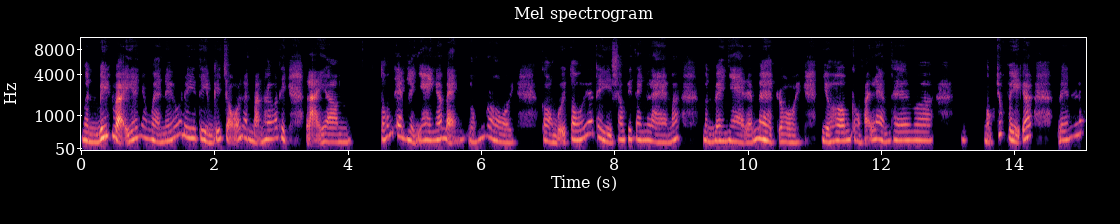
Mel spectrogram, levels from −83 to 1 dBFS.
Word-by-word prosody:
mình 200 -7 +1
biết 290 - +7
vậy 205 - +8
á, 255 - +3
nhưng 280 -5 -5
mà 200 -5 +1
nếu 220 - -2
đi 275 -3 +2
tìm 220 -9 +1
cái 235 +2 0
chỗ - - 0
lành 265 -5 -1
mạnh 195 - -1
hơn 245 +2 +1
á 275 - -2
thì 255 - +1 0.3
lại, 180 - +3
ờm, 185 -1 0 0.6
tốn 235 - -1
thêm 320 -2 +3
thời 215 -7 +2
gian 220 0 +1
á 240 +2 +4
bạn, 260 -4 +2 0.2
đúng 210 +7 -5
rồi. 175 -5 -1 0.4
Còn 185 -6 -2
buổi - - -1
tối 235 +4 +2
á 380 - +1
thì 220 - 0
sau 230 +6 -2
khi 250 - +1
đang 225 -1 0
làm 180 -5 -2
á, 245 +4 -1 0.3
mình 220 -4 -2
về 205 0 +1
nhà 200 -3 -1
đã 175 - -2
mệt 235 -5 +5
rồi, 180 -2 -2 0.4
nhiều 195 -5 0
hôm 210 +3 +2
còn 215 -7 -6
phải - - -1
làm 230 -5 0
thêm, 220 0 0
ơ, 220 -1 -1 0.4
ưm, 225 -1 -10 0.2
một - - -3
chút 370 0 -3
việc 220 -5 +3
á, 280 +6 +3 0.4
đến 230 +2 -2
lúc 390 +1 -7
220 Hz, 225 wpm, -23 LUFS, 195-245 Hz, 0.6 s, vậy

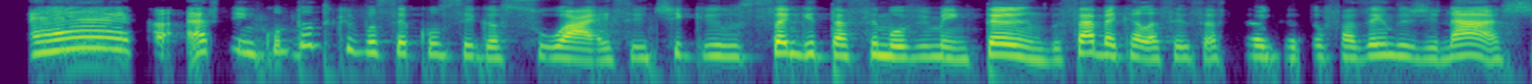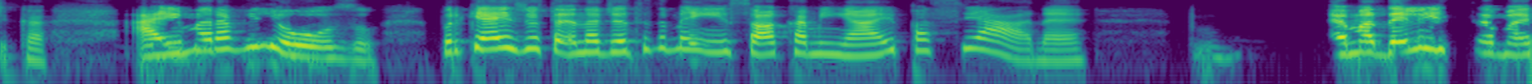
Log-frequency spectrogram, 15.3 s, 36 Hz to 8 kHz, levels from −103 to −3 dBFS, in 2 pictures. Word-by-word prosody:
É! 260 - 0
A 345 +3 +2 0.3
é - - +4
assim, 290 -1 -5
contanto 425 - -9
que 340 - -9
você 275 -1 -4
consiga 225 -5 -8
suar 190 -4 +2
e 175 - -9
sentir 195 +7 -12
que 220 +1 -8
o 215 0 -7
sangue 255 +4 +1
tá 230 +1 +1
se 225 +2 -7
movimentando, 205 -2 +2
sabe 255 +5 +4
aquela 205 -4 -2
sensação 200 +2 -8
que 200 - -17
eu - - -10
tô 210 - -12
fazendo 220 +2 -4
ginástica? 185 -4 +1 0.4
Aí 225 +5 +3
maravilhoso. 310 - -1 0.3
Porque 285 +5 0
aí 350 +2 +8
justa 320 -6 -1
não 280 - 0
adianta 280 +4 -3
também 345 -5 -4
ir - - -10
só 255 -2 +3
caminhar 250 -2 -2
e - - -8
passear, 310 - -6
né. 165 +1 -8 1.3
É 245 - +8
uma 275 +2 +6
delícia, 280 0 +4
mas 235 0 +2
245 Hz, 170 wpm, -21 LUFS, 205-285 Hz, 1.3 s, aí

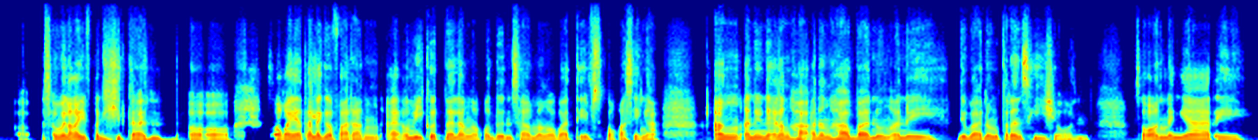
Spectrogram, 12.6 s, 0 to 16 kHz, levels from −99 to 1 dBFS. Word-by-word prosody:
Ah, - - -14
so 190 - -4
malaki 190 -1 +5
yung 180 - -27
pagitan, 145 -1 +1 0.4
oo. 135 -2 0 0.5
So 240 - +3
kaya 240 -2 +3
talaga 210 -2 +3
parang, 190 0 -1
ah, - - -1
umikot 195 -1 +2
na 180 - +2
lang 175 -1 0
ako 165 0 -5
dun 165 -1 -1
sa 160 0 -3
mga 160 0 -2
what-ifs 150 -1 -4
ko - - -4
kasi - - -3
nga - - -4 0.6
ang 195 0 +5
ano 200 +1 +2
na, 195 - +1
ang 210 +2 +2
ha 205 - +2
ng 210 -1 0
haba 180 -2 +5
nung 175 0 -1
ano, 165 +1 0
eh, 145 -4 -2 0.2
di 155 - +1
ba 145 -1 +2
nung 150 +1 +1
transition. 150 -4 -2 0.4
So - - -2
ang 195 - +3
nangyari, 170 -6 +1
175 Hz, 185 wpm, -24 LUFS, 150-195 Hz, 0.6 s, malaki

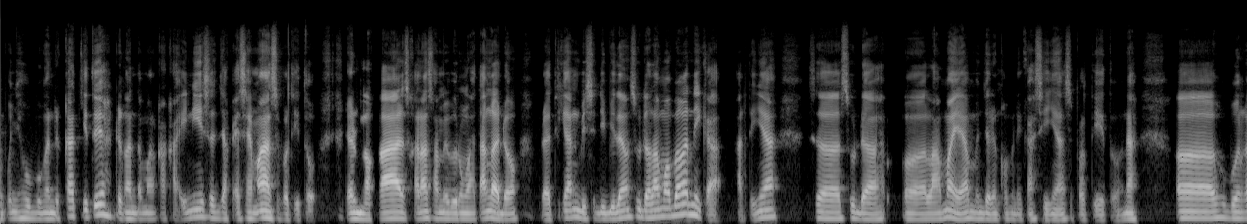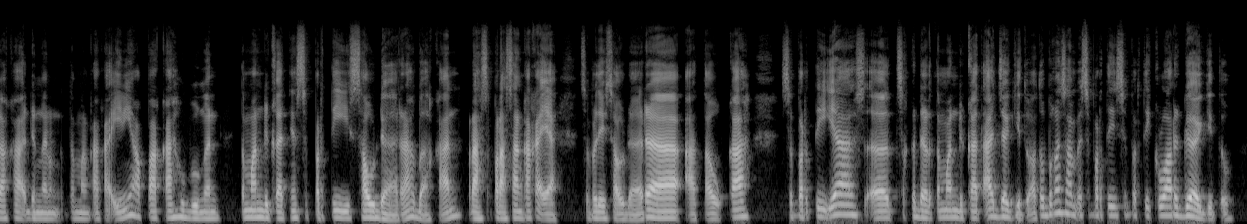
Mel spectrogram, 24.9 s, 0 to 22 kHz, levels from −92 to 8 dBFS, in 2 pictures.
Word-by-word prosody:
punya 110 +3 -5
hubungan 100 -1 -2
dekat 145 +8 -2
gitu 150 +8 +2
ya 155 - -3
dengan 105 -3 -2
teman 100 0 -5
Kakak - - -10
ini 130 +3 -2
sejak 110 -3 -4
SMA 110 +3 +5
seperti 105 - -6
itu - - -6 0.3
dan 105 0 +3
bahkan 105 +3 +7
sekarang 110 +3 +1
sambil 105 -1 -2
berumah 100 -1 0
tangga 110 +2 +5
dong 95 0 -1 0.2
berarti - - -4
kan 125 +1 0
bisa 105 -3 -2
dibilang 115 +6 +1
sudah 135 -3 -1
lama 135 +4 +3
banget 180 +3 +5
nih 140 - -2
Kak, - - -4 0.2
artinya, 125 +3 -2 0.5
eee, 110 -2 +2
sudah, 100 -3 -1 0.2
eee, 95 -1 0
lama 100 +6 +1
ya 100 -1 +2
menjalin 100 -3 -4
komunikasinya 90 -1 -7
seperti 85 -4 -10
itu 80 - -16
nah, 100 0 0 0.4
eee, 115 -1 +5
hubungan 115 -1 -3
Kakak, 110 -1 -3
dengan 100 -2 -4
teman 105 -1 -7
Kakak 105 - -3
ini 120 +10 -2
apakah 120 -4 0
hubungan, 110 -3 -1 0.2
teman 125 0 +1
dekatnya 120 0 -1
seperti 120 0 -3
saudara 120 -8 +1
bahkan 125 - -2
peras 110 -2 +2
perasaan 115 0 +2
Kakak, 115 - +1
ya 95 -2 +2 0.2
seperti 115 -1 -1
saudara 115 +6 +6
ataukah, 95 +9 +1 0.3
seperti 135 -2 -4
ya, 175 +3 +4
se - - -10
eee, 120 +1 +3
sekedar 125 -3 -2
teman 125 0 -1
dekat 115 -1 -1
aja 135 0 +2
gitu - - -6
atau 155 - -3
bahkan 205 +3 -1
sampai 160 -1 -6
seperti 160 -1 -5
seperti 165 -2 -10
keluarga 160 -1 +4
gitu, - - -8
110 Hz, 185 wpm, -23 LUFS, 100-125 Hz, 0.5 s, bahkan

